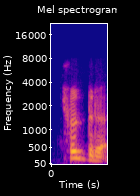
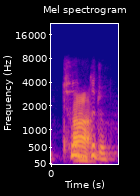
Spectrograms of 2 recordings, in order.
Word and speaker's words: क्षुद्र: का शुद्ध क्या है अशुद्ध और शुद्ध उच्चारण कीजिए तो 173 शुद्र क्षुद्र क्षुद्र और हा अक्ष का उच्चारण है शुद्र और शुद्र क का उच्चारण एक बार फसना है गले में गले को फसाना है एक बार ठीक है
